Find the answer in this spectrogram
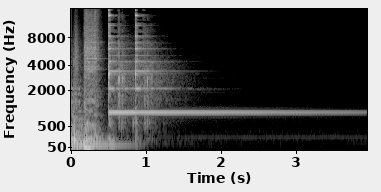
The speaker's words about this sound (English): You can ding my bell. Ding my bell. My bell. Ding my bell.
